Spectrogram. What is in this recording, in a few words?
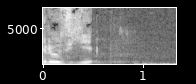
flower cross for funerals, Tlacochahuaya Zapotec; kruzy gie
